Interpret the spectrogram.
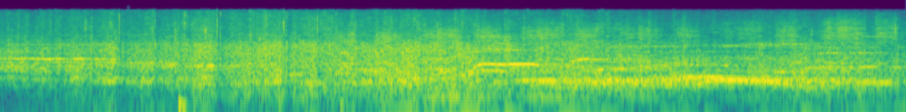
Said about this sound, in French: Une salle, deux ambiances, c'était ce week-end au Parc Floral de Vincennes, la rentrée des jeunes républicains. Les applaudissements étaient pour Valérie Pécresse et les huées pour Xavier Bertrand alors que leurs photos passaient sur un écran géant.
